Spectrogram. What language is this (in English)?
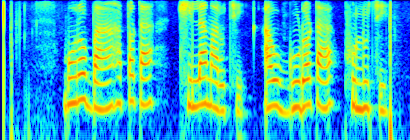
Odia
